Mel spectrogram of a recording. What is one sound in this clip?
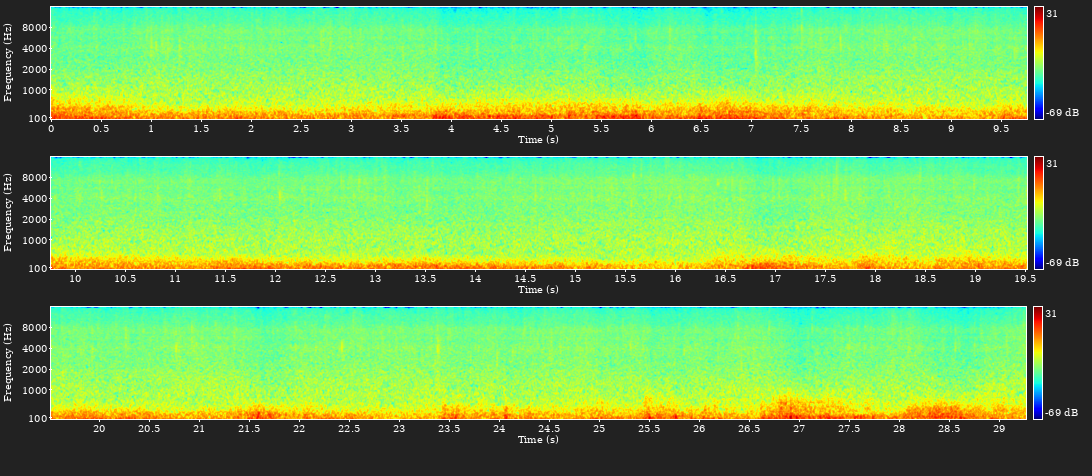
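A stream burbles and gurgles over stones.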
